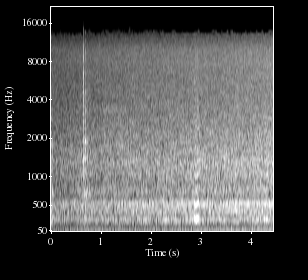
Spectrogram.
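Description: Honeybees from a newly installed package buzzing steadily over the open top of a Langstroth hive, a low even hum that slowly grows louder. A single sharp click sounds about half a second in.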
